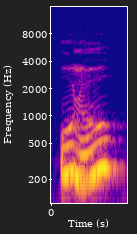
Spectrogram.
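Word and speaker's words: أولو: Ulaika, le ism ishara ulaika, qu'on traduira par cela, ulu, qui a le même sens que sahib, et ulat, qui a le même sens que sahibat.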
